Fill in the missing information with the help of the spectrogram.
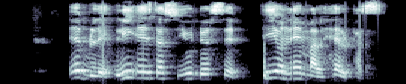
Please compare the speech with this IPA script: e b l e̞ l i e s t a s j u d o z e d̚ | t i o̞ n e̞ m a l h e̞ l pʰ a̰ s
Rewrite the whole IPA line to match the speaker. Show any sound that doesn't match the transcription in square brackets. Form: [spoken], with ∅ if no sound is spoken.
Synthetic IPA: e b l e̞ l i e s t a s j u d o [s] e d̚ | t i o̞ n e̞ m a l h e̞ l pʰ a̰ s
